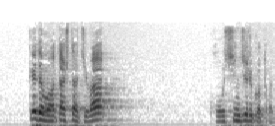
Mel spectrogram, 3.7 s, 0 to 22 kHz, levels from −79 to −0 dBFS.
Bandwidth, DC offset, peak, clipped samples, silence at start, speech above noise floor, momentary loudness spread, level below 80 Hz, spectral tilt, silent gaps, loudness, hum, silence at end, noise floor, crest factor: 11 kHz; under 0.1%; -2 dBFS; under 0.1%; 0.4 s; 37 dB; 11 LU; -48 dBFS; -4.5 dB/octave; none; -20 LUFS; none; 0 s; -57 dBFS; 20 dB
